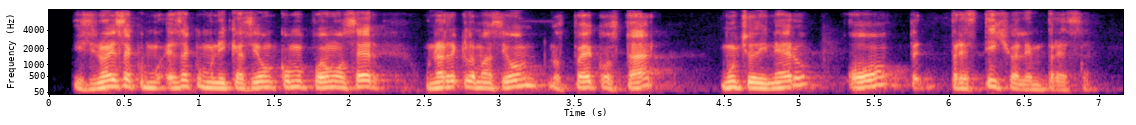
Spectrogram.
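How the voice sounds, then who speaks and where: Very fast male speech at a fairly high pitch, with ordinary pitch variation. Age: 50s. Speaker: agronomist, corporate technical manager. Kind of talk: professional talk. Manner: halting.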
